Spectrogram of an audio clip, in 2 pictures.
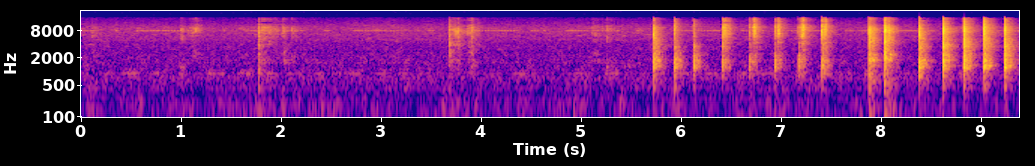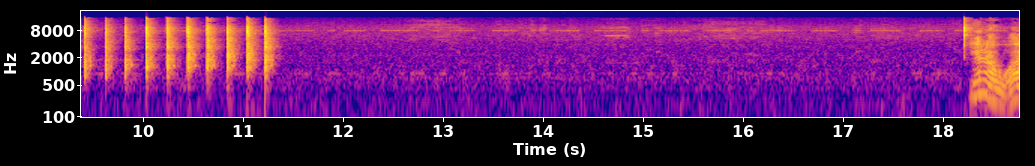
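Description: A plastic spoon rubbed quickly back and forth over paper, burnishing a stamped coin. The strokes come in two quick runs of about five a second, in the middle of the stretch, with a few light taps before them.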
